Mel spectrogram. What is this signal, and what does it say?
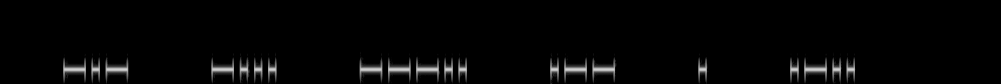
Morse code, heard as a keyed tone, about 17 wpm, spaced as for 8 wpm, 700 Hz. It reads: KB8WEL
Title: USA Call Signs - 6 Characters - 4x Character Spacing - 17wpm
